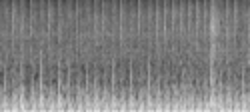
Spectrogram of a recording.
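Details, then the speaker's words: Suzuki SV twin at idle before carb sync: loud lumpy idle with small popping backfires; rpm rises when brake cleaner is sprayed at the intake boot, revealing an air leak there. "Donc là on entend bien, paf, on a une petite déflagration. Et en fait si je prends un peu de nettoyant frein et si je le pulvérise là,"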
